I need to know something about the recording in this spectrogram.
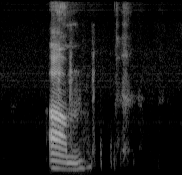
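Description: A young man laughs through an online call.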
